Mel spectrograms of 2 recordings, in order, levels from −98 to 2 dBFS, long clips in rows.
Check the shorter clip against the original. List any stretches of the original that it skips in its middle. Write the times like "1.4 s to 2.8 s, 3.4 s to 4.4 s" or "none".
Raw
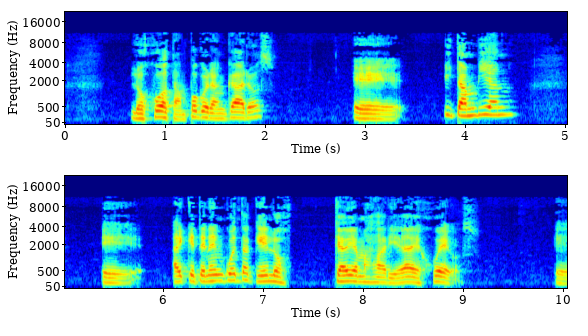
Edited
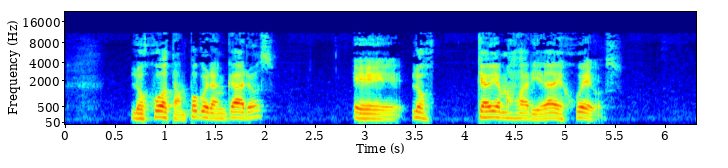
3.5 s to 7.1 s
